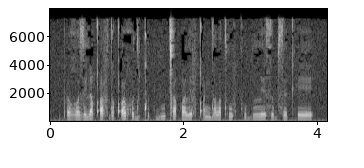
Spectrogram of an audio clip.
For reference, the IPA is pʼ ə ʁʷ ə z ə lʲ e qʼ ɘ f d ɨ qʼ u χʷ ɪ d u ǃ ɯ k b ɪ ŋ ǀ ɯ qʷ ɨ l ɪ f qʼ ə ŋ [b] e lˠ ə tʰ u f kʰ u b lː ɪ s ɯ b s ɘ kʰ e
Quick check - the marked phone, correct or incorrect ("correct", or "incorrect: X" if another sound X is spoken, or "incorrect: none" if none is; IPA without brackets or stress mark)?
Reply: incorrect: d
